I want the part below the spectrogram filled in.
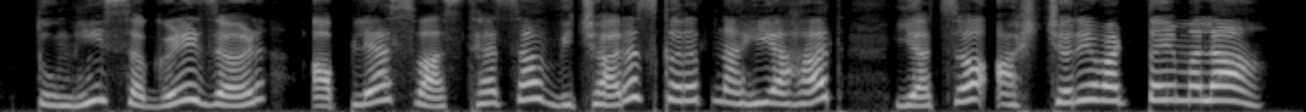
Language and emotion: Marathi, surprised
